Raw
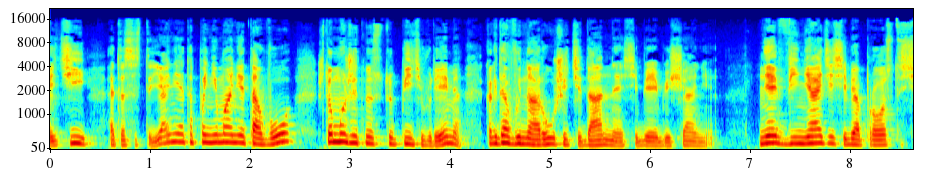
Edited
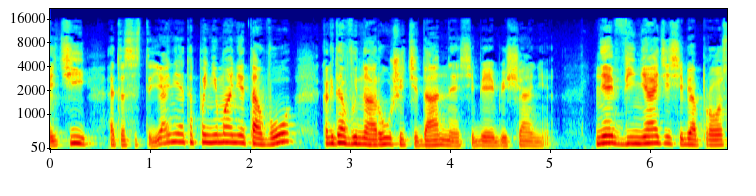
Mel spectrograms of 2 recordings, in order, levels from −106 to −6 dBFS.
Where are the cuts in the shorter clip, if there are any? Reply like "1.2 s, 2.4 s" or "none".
2.6 s

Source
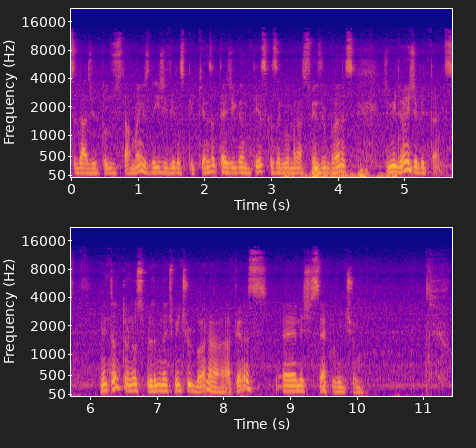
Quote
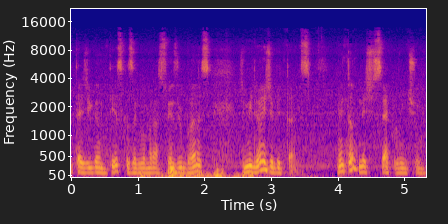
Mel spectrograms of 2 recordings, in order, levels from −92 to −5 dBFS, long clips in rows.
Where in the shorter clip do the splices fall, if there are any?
4.3 s

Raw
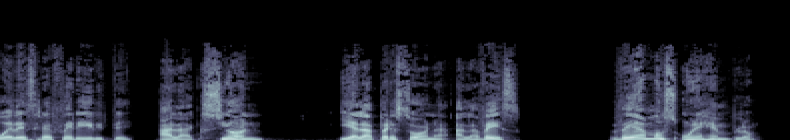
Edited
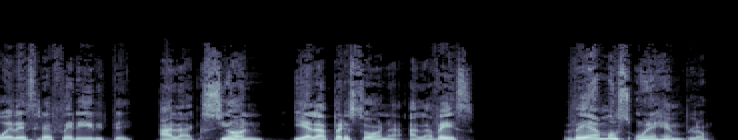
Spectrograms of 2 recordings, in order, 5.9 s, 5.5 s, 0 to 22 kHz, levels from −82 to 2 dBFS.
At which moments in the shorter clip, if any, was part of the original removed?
2.1 s

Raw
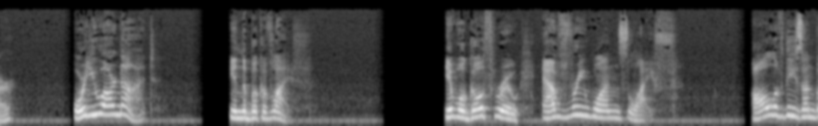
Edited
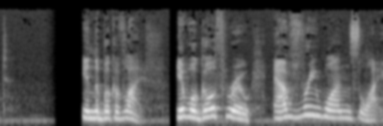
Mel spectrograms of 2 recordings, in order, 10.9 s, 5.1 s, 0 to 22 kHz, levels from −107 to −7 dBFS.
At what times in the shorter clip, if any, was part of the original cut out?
2.3 s

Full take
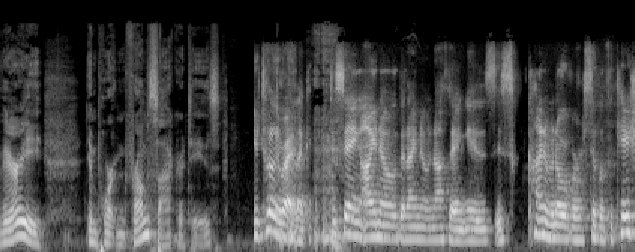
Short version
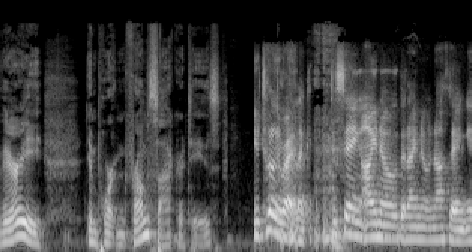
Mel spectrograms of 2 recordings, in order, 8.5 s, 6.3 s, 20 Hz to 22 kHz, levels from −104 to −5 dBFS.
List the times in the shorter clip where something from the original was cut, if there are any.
none

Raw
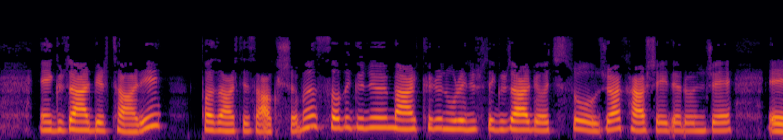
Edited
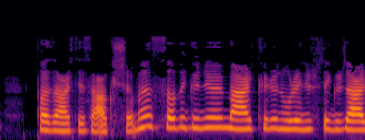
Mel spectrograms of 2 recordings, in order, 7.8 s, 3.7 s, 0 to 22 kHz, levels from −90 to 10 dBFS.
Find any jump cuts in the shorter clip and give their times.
none

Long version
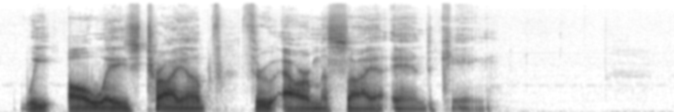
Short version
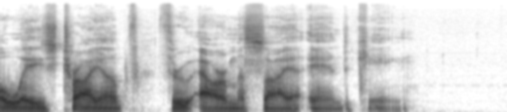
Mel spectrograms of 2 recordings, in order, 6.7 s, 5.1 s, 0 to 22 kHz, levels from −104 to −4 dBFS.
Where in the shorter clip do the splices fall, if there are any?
none

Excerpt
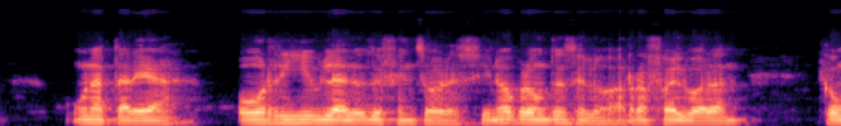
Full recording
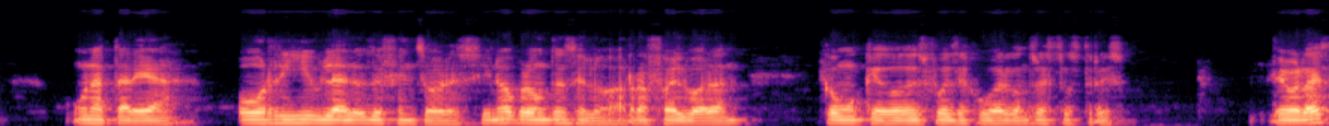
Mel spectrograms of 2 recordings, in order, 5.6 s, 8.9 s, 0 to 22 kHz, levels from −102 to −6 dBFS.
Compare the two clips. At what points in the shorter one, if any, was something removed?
none

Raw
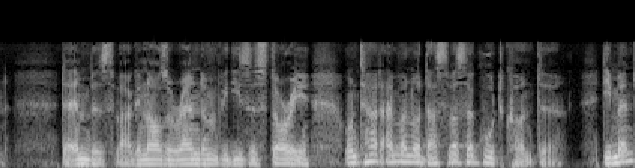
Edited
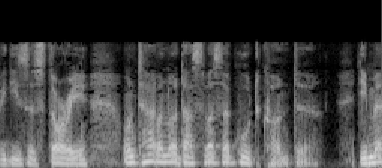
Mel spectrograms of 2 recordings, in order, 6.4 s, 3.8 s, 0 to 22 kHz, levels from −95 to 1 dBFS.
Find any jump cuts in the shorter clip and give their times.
1.6 s

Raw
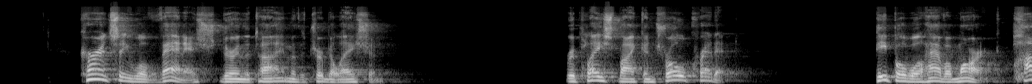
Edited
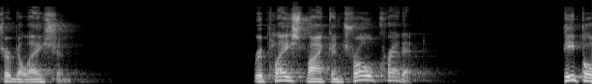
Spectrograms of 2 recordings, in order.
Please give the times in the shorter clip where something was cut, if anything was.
none

